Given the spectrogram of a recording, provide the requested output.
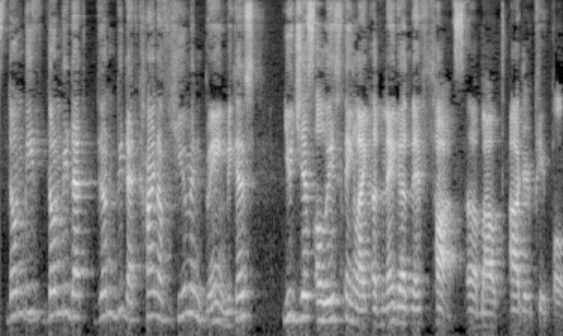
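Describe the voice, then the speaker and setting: The speaker has an Indonesian accent. The pace is moderate. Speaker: fashion professional. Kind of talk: casual chat. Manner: animated; halting.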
